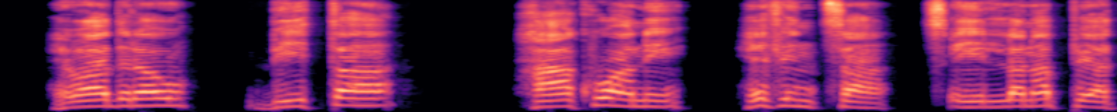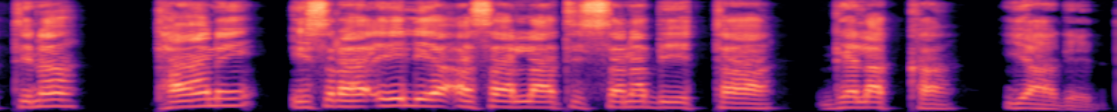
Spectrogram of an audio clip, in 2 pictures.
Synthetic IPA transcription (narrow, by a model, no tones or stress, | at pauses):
hɛwaːd̪ɪɾɐw | biːt̪ːaː | haːkʊwaːn | hɛfɪnt͡sːaː | t͡sʼeːlːɐnɐpːɛɐt̪ːɪnɐ | t̪aːnɪ | ɪsɾaːʔeːlɪjaʔɐsaːlaːt̪ɪsːɐnɐbiːt̪ːaː | ɡɛlɐkːɐ | ja̰ːɡe̞̰ːd̪ɐ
